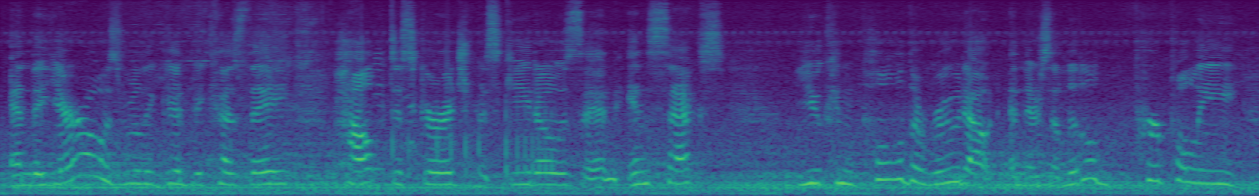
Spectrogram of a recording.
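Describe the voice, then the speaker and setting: The speaker talks at a moderate pace. Background noise is noticeable. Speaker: nature interpreter. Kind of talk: educational talk.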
